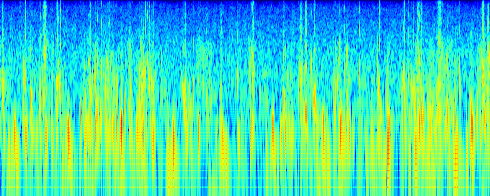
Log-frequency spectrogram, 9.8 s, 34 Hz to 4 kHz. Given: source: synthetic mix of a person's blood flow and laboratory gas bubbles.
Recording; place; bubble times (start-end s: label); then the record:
Doppler ultrasound of blood flow; precordium
0.00-0.12 s: bubbles
0.38-1.25 s: bubbles
1.55-2.38 s: bubbles
2.46-3.14 s: bubbles
3.20-3.27 s: bubbles
3.59-3.80 s: bubbles
3.83-4.24 s: bubbles
4.35-4.45 s: bubbles
4.72-4.78 s: bubbles
4.94-5.12 s: bubbles
5.58-5.89 s: bubbles
5.92-6.37 s: bubbles
6.64-7.09 s: bubbles
7.14-7.23 s: bubbles
7.42-7.46 s: bubbles
7.51-7.67 s: bubbles
8.00-9.23 s: bubbles
9.51-9.82 s: bubbles
From the record:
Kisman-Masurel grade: 342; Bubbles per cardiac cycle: rolling drumbeat, 9 or more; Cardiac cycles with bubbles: 100%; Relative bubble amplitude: moderate (0.250 to 0.450); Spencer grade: 3 (all of the cardiac periods contain showers or single bubble signals, but not dominating or overriding the cardiac motion signals); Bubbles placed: only in the low amplitude regions of the cardiac cycle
